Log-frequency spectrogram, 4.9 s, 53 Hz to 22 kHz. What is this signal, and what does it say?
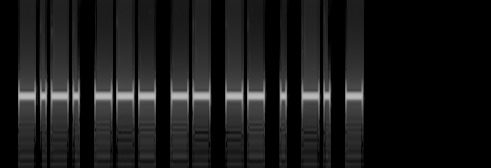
Morse code, heard as a keyed tone, about 21 wpm, 700 Hz. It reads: COMMENT
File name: practice / 22wpm / Sets of 7 Words - 22wpm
